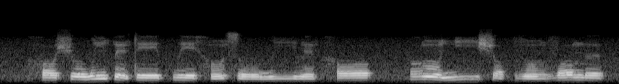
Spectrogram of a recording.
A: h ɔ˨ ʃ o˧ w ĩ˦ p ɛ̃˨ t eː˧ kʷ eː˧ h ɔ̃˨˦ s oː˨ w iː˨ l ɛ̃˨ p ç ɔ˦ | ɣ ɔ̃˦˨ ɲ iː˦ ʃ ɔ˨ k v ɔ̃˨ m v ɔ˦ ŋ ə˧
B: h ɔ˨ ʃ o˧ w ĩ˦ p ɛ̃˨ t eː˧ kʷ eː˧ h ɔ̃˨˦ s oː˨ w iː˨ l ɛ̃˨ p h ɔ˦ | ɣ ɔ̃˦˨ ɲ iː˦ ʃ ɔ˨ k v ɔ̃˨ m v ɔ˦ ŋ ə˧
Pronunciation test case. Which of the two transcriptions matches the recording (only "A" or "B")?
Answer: B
